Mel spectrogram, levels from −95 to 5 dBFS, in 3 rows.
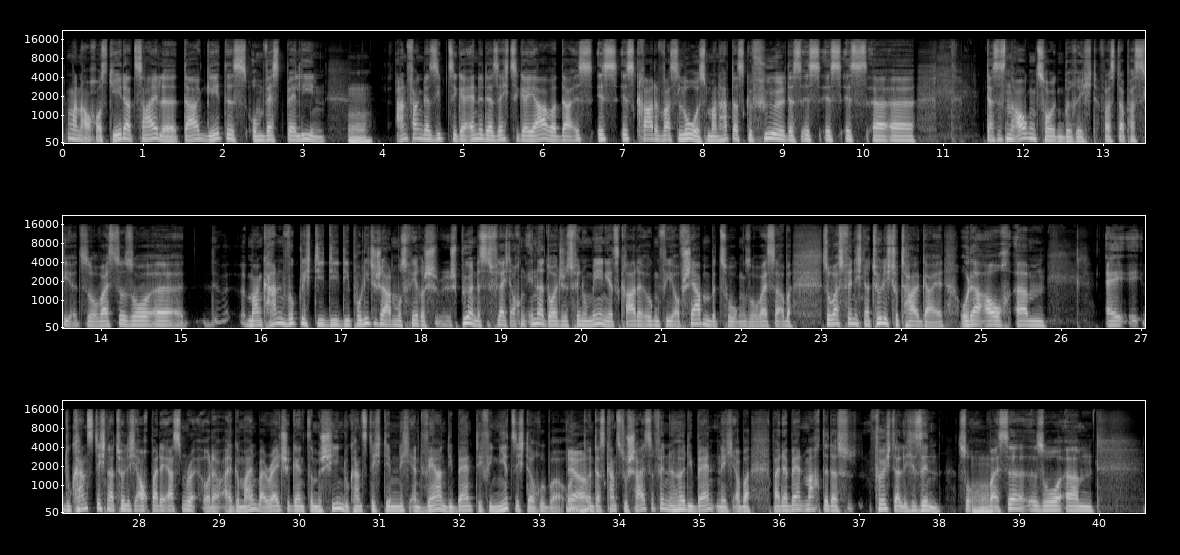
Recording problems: none

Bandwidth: 15 kHz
